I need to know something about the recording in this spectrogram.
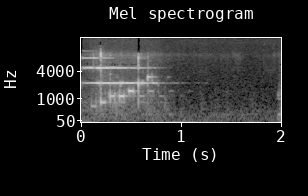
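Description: A short electronic jingle of quick beeping tones at changing pitches over a held high tone, lasting under a second and then stopping.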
